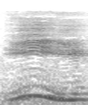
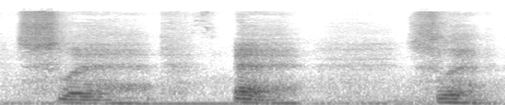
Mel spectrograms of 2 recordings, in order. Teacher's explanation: with E, the sleep sound, your tongue is high in your mouth. E, and a little bit of air.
